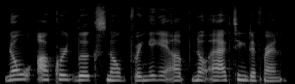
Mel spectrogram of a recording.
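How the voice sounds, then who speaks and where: A woman playing a bossy, secretly smitten young tomboy best friend in an intimate ASMR roleplay, teasing and defensive, with halting, stammering delivery. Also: mid-range voice, steady tone, a bit bright, natural voice. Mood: bossy, nervous.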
